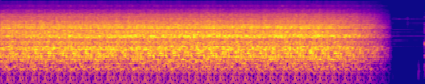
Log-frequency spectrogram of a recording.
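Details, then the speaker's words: Duramax diesel, plugged in and warm, after fixing air getting into the fuel system: it fires right up without needing high idle and settles into an even, steady clatter with no stumble; normal start and idle. "so as you can see fires right up no issues doesn't even need to kick into high idle because it's so warm and toasty and ready to roll"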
